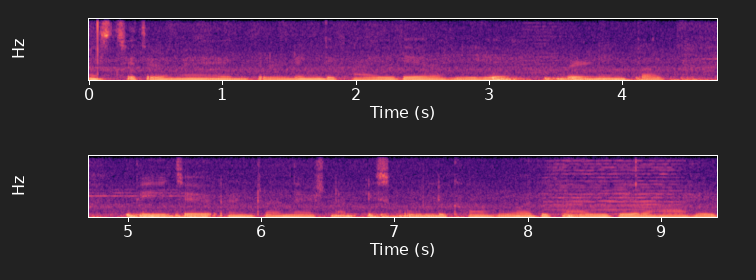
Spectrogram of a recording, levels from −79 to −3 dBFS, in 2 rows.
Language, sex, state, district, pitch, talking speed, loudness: Hindi, female, Bihar, Bhagalpur, 105 Hz, 125 wpm, -21 LUFS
